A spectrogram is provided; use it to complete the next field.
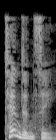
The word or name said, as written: tendency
